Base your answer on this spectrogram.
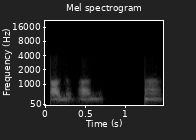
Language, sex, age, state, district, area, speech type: Telugu, male, 45-60, Telangana, Peddapalli, rural, conversation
